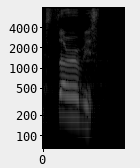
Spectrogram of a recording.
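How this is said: The word has an American English accent. "이게 텍사스 오케이 목장 발음이라고"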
